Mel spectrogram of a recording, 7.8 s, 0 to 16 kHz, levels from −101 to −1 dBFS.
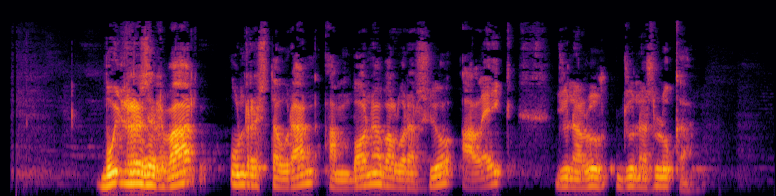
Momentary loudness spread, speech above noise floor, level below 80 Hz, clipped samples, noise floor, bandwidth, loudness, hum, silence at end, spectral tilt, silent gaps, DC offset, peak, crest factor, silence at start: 13 LU; 50 dB; -70 dBFS; under 0.1%; -71 dBFS; 10.5 kHz; -21 LUFS; none; 0.9 s; -6.5 dB/octave; none; under 0.1%; 0 dBFS; 22 dB; 1 s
